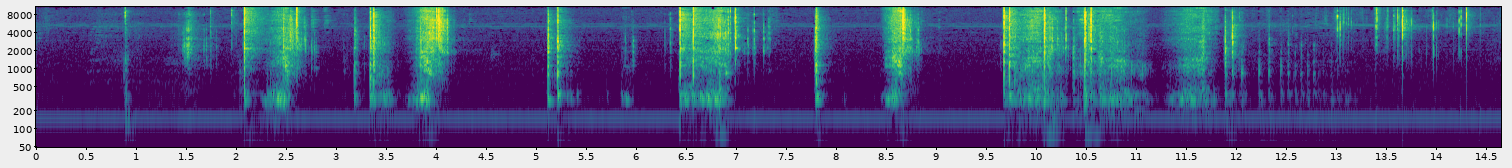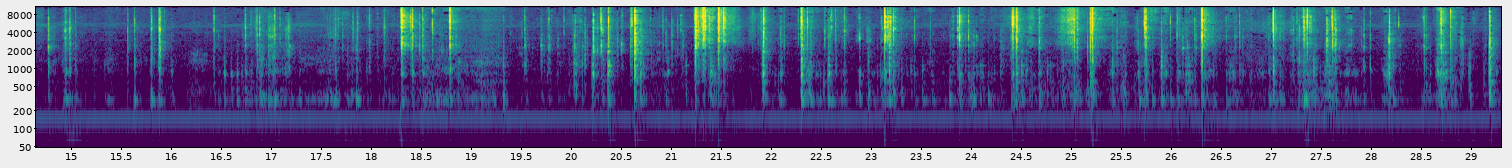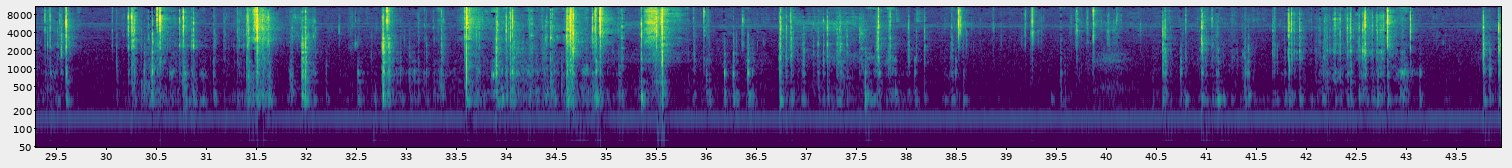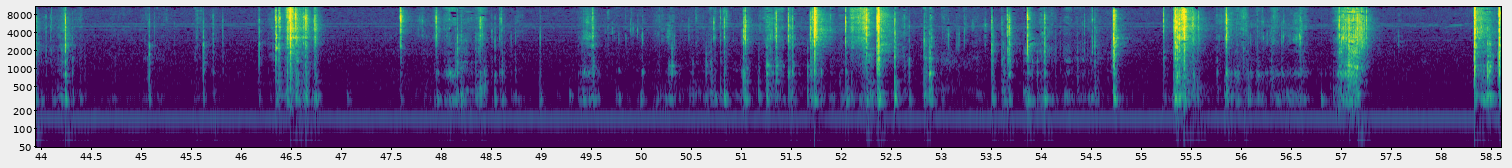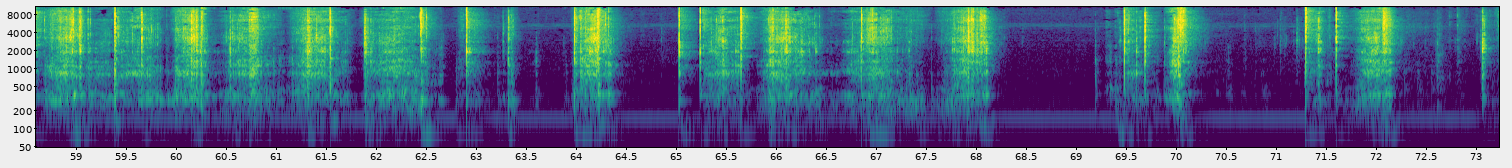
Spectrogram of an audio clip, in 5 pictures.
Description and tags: A plastic transformer-type toy car. It is rolled around the table, and "transformed", which produces a spring-loaded clicking/swiping noise as it unfolds.
Recorded with a Canon GL-2 internal microphone.
unprocessed, roll, slide, roller, plastic, spring-loaded, click, whoosh, toys, request, toy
